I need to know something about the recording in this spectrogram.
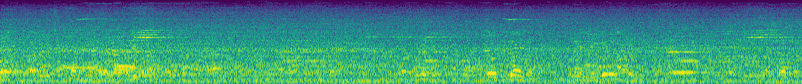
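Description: Indistinct voices over steady traffic noise in the open air, with a few short high tones.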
